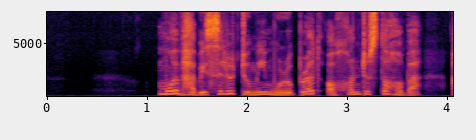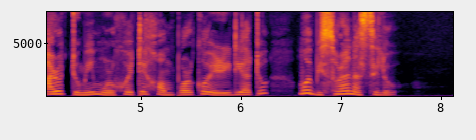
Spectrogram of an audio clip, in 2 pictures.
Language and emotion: Assamese, fearful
